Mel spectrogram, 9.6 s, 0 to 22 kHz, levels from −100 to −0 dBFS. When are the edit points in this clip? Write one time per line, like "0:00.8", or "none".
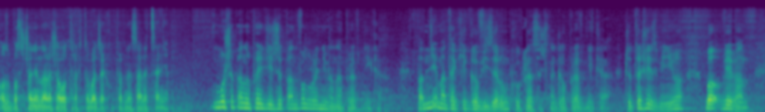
0:04.1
